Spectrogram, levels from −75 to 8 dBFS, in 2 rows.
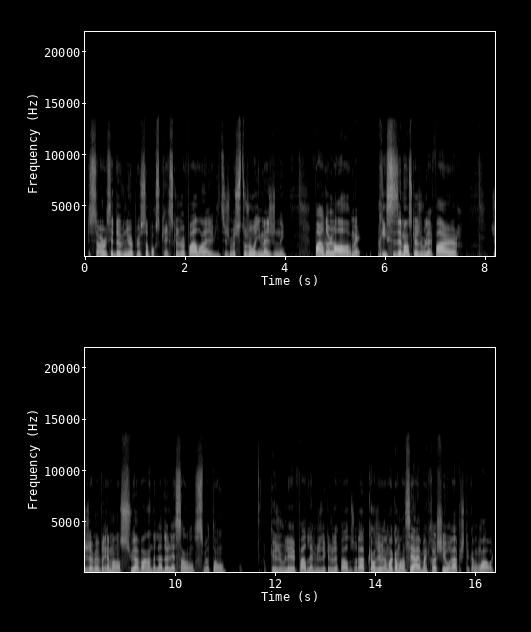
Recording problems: none

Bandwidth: 13.5 kHz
